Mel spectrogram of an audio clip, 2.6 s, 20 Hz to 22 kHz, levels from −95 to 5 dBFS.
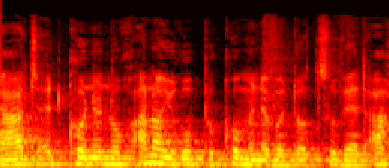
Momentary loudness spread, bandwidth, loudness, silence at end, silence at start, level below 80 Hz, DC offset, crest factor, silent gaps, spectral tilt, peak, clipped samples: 4 LU; 13 kHz; -24 LUFS; 0 s; 0 s; -54 dBFS; under 0.1%; 14 dB; none; -8 dB/octave; -8 dBFS; under 0.1%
